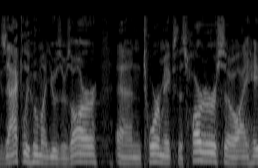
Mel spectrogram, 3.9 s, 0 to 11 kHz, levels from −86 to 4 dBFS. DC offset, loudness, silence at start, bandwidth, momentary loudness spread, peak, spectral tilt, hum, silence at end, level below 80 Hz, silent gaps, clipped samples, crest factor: under 0.1%; -40 LUFS; 0 s; 7.6 kHz; 8 LU; -22 dBFS; -4 dB/octave; none; 0 s; -82 dBFS; none; under 0.1%; 18 dB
